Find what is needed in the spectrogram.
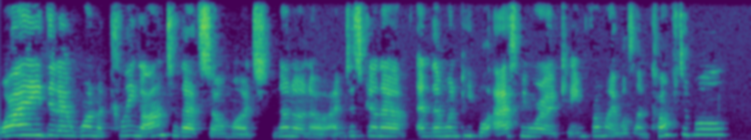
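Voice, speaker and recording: Fairly quick, with hardly any pauses, a woman's high-pitched voice with ordinary pitch variation. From Netherlands. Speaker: documentary subject. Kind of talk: interview.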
